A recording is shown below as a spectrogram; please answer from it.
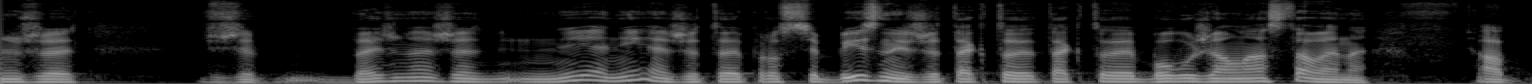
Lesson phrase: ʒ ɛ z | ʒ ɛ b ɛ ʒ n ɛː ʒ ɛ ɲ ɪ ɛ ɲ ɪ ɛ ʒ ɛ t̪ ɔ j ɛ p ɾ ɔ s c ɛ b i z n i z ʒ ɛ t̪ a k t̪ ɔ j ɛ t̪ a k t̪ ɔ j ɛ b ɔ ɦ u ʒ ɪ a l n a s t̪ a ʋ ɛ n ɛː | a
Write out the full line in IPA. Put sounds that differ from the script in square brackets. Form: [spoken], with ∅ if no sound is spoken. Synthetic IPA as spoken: ʒ ɛ [∅] | ʒ ɛ b ɛ ʒ n ɛː ʒ ɛ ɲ ɪ ɛ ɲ ɪ ɛ ʒ ɛ t̪ ɔ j ɛ p ɾ ɔ s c ɛ b i z n i z ʒ ɛ t̪ a k t̪ ɔ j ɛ t̪ a k t̪ ɔ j ɛ b ɔ ɦ u ʒ ɪ a l n a s t̪ a ʋ ɛ n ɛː | a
